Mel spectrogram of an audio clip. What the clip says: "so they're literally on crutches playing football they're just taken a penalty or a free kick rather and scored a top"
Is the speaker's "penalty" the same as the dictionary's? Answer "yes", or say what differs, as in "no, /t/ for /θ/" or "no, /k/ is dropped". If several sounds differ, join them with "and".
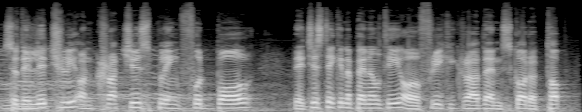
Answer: yes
